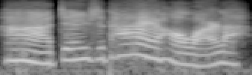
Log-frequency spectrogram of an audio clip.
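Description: A woman voicing a cheerful, feisty young male frog in a children's storybook, with lively exclamations. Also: a little high, measured pace, dry recording, full character voice. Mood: excited.

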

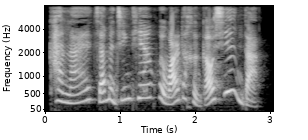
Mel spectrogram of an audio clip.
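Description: A woman voicing a goofy, cheerful male tow truck from a storybook, excited and shouting. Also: sits high, moderate pace, breathy edge, voice pushed up, heavily acted.

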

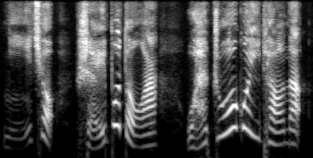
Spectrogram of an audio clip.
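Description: A woman's voice: medium pitch, big pitch swings, moderate pace, pushed and bright, no room sound, studio quality. A woman voicing an eager, boastful little village boy in a children's storybook.

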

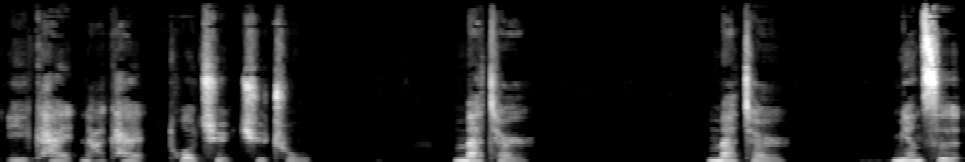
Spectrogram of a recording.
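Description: A woman reads through a vocabulary list at a very slow, deliberate pace. She says each word twice before its meaning. Her voice is mellow, fairly high, and recorded dry and close. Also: dry recording. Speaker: English vocabulary teacher.

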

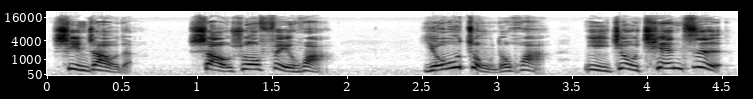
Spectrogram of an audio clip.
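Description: A woman's voice: high voice, sing-song, a little slow, breathy edge, dry recording, pitched above the performer's own voice, full character voice. A woman voicing a furious, jealous young wife who shrieks and sneers at her rivals. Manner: shrieking, scornful.

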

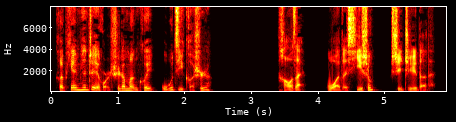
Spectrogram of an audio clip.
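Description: A man's voice: medium pitch, huge pitch swings, normal speed, creaky, breathy edge, dry recording, studio quality. A man narrating a first-person story, wry and colloquial, cracking jokes at his own expense.

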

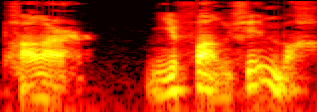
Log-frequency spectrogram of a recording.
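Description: A man voicing a scheming older rich man who gloats with low chuckles. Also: sing-song, takes it slowly, vocal fry, darkish tone, breathy edge, heavily acted. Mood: gloating. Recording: dull lo-fi recording.

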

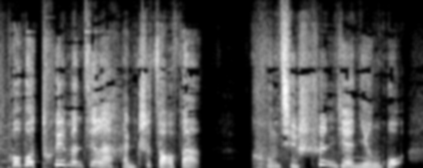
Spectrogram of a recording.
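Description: A woman's voice: high-pitched, normal speed. A woman radio host reading listener-submitted jokes in a chatty way, often laughing at them, recorded on a studio mic. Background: faint background music.

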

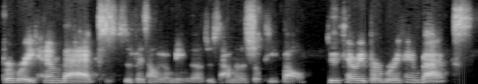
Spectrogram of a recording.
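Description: A woman with a lowish, gravelly and husky voice teaches an English lesson over a livestream. She explains patiently and says each word again and again to model how it sounds. The audio is dry and a little dull, like a lo-fi stream. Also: sing-song, dry recording. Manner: explains slowly, repeats words, models pronunciation.

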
